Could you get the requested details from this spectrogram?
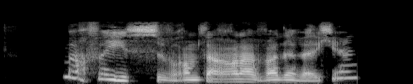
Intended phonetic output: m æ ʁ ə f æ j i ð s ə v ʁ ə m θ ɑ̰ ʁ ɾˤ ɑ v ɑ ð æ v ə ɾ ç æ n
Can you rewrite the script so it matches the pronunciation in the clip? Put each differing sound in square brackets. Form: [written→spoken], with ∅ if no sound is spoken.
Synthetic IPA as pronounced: m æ ʁ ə f æ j i [ð→θ] s ə v ʁ ə m θ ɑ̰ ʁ ɾˤ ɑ v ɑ ð æ v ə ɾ ç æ n

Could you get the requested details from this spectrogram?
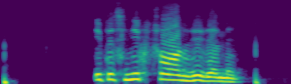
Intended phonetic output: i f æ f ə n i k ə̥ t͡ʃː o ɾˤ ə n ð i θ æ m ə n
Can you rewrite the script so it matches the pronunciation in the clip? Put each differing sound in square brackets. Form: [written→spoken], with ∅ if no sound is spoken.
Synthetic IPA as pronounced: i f æ [f→s] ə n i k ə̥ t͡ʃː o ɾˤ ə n ð i [θ→ð] æ m ə n

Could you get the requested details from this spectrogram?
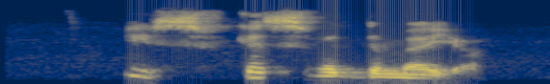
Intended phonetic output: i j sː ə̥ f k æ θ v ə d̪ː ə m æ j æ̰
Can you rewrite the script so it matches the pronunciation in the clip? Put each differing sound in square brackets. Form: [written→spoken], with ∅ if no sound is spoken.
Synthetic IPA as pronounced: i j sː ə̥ f k æ [θ→s] v ə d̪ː ə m æ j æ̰

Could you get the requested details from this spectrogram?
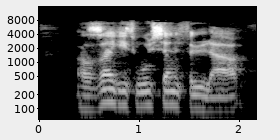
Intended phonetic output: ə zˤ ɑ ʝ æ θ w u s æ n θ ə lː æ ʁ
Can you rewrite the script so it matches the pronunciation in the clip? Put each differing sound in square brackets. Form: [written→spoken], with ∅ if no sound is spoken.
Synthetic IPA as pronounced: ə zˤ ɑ ʝ [æ→i] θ w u s æ n [θ→f] ə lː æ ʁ

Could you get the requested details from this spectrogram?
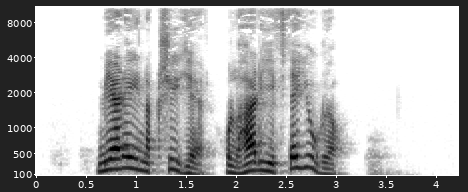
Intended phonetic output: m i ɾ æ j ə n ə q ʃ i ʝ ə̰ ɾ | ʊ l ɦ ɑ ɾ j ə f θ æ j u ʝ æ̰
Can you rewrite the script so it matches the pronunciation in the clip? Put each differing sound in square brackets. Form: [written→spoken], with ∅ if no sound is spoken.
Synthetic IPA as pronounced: m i ɾ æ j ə n ə q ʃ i ʝ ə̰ ɾ | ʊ l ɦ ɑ ɾ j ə f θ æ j u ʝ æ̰

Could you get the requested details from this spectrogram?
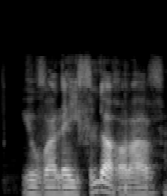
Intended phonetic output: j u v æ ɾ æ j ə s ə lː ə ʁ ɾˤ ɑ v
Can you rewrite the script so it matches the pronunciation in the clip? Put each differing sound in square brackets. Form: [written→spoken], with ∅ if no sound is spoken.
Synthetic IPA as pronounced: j u v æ [ɾ→l] æ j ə [s→f] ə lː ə ʁ ɾˤ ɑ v

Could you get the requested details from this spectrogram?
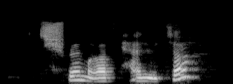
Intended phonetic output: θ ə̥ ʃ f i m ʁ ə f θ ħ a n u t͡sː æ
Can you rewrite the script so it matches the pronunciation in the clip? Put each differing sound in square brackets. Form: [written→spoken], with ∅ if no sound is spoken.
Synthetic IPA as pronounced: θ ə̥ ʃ f [i→æ] m ʁ ə f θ ħ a n u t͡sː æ

